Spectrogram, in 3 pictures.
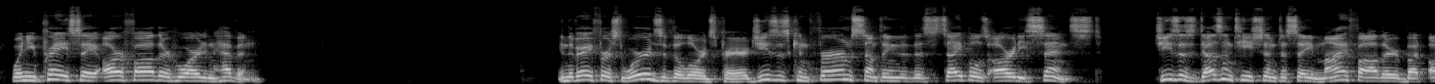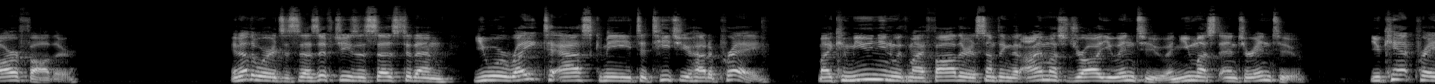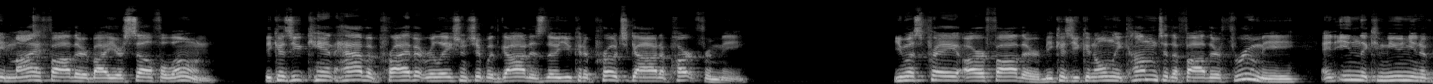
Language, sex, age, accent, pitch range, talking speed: English, male, 30-49, American, 145-190 Hz, 175 wpm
